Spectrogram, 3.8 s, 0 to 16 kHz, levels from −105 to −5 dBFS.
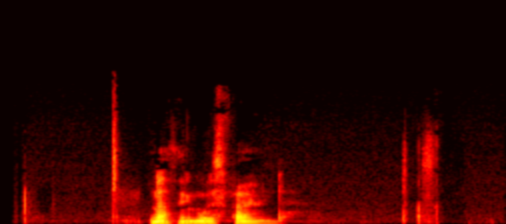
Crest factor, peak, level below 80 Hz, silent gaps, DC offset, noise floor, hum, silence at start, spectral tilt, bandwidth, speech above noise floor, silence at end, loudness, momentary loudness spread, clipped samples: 24 dB; -12 dBFS; -56 dBFS; none; under 0.1%; -77 dBFS; none; 0.85 s; -7.5 dB/octave; 9.8 kHz; 47 dB; 0.55 s; -32 LUFS; 22 LU; under 0.1%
